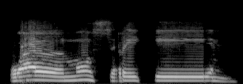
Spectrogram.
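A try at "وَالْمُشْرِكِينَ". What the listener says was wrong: wal shinnya tuh keluarin. Wal musyrikin.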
